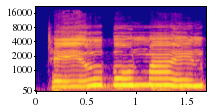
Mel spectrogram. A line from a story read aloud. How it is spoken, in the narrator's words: cried Billy Barlow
